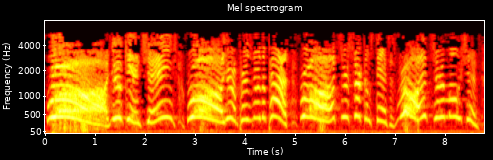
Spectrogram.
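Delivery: roaring giant's taunts, high and very loud; shouted jeers from a menacing giant; Goliath. Acted. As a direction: bellow to intimidate, roar between each taunt. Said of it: "Because Goliath is out there".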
